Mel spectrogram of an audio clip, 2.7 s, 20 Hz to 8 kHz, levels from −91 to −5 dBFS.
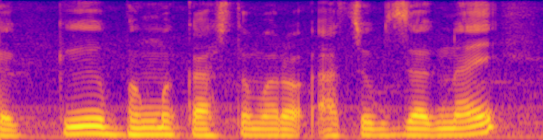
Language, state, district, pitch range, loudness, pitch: Kokborok, Tripura, West Tripura, 125-145 Hz, -14 LUFS, 135 Hz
